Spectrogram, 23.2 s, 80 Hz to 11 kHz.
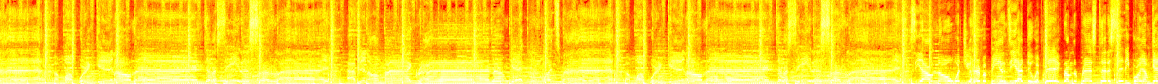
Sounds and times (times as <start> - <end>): Music: 0.0 - 23.1.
